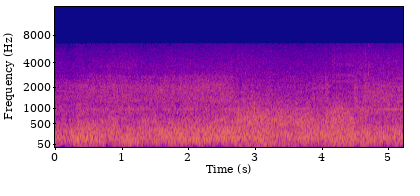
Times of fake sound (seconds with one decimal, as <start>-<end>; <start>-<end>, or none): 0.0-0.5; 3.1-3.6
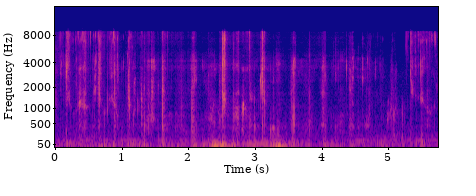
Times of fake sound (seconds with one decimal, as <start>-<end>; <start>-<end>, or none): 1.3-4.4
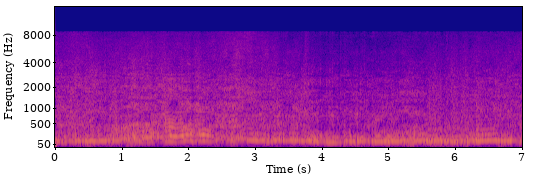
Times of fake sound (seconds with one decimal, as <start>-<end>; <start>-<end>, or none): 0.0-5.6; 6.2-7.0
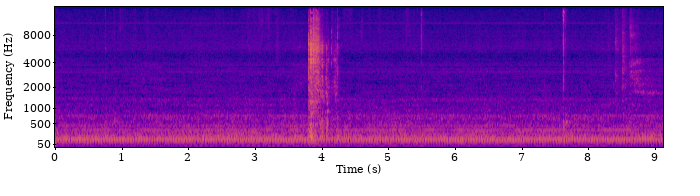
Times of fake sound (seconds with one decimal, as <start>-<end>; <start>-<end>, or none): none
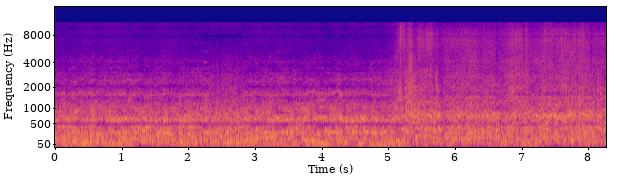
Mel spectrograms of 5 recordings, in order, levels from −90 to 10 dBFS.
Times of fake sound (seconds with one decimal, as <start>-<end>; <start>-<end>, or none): 0.0-2.3; 2.8-8.3

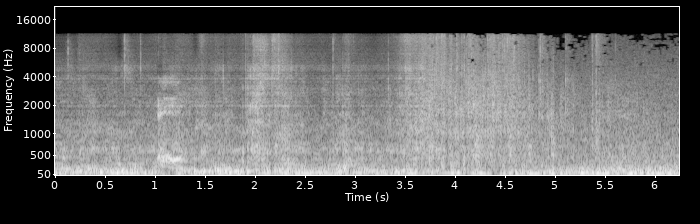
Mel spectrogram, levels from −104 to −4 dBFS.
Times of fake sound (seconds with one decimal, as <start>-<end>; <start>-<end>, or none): 0.0-3.7

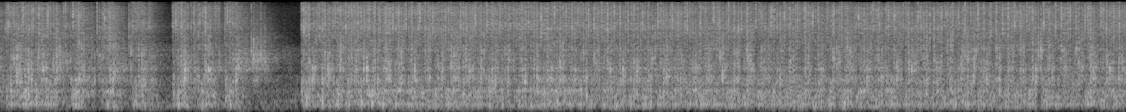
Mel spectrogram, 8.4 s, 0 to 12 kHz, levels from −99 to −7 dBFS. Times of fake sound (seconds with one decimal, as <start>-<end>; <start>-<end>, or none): 0.0-8.5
